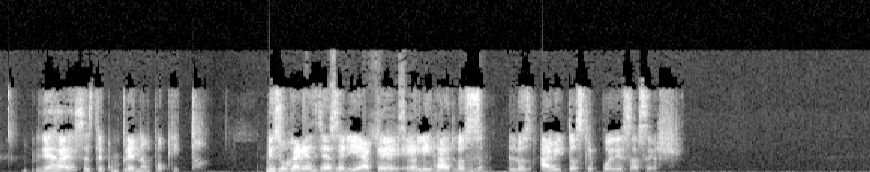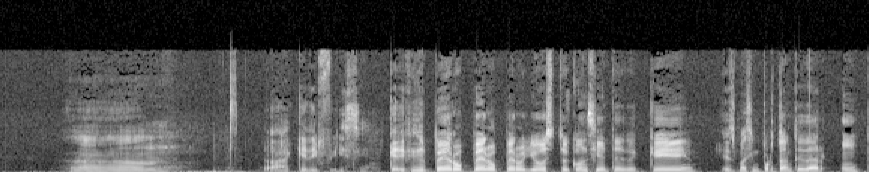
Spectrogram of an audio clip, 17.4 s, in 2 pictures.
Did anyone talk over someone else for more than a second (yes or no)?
yes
